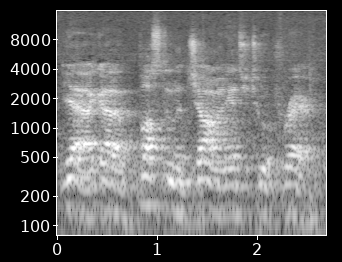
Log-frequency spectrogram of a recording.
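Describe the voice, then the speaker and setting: A man's voice: mid-range voice, fairly even intonation, a little fast, recorded from a distance, natural voice. A man playing a bitter, despairing, weary man in a live radio drama, curt and sardonic. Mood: weary, sceptical. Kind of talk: live old-time radio drama acting. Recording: echoey, noisy theater stage from afar.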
